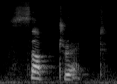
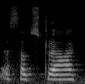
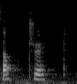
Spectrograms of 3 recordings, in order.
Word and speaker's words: subtract: tour you are getting traveled next word is subtract i have heard people usually say subtract or whatever the correct pronunciation is subtract sub tract next we have another word the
